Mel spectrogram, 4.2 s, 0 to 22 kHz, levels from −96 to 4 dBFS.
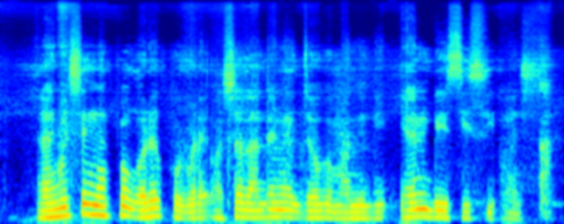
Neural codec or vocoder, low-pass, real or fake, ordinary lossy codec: codec, 44.1 kHz, 2.6 kbps, DAC; none; fake; none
